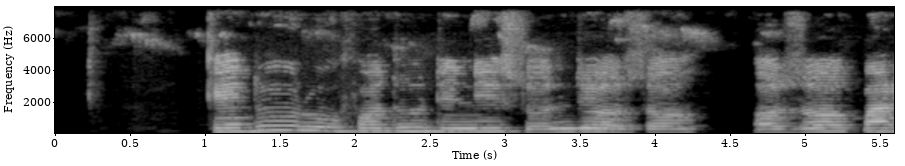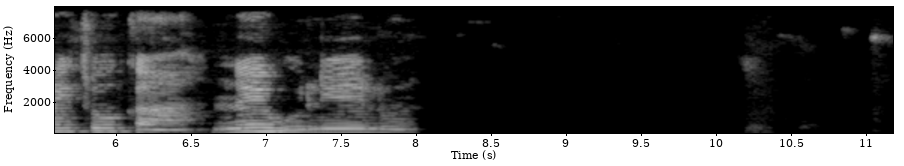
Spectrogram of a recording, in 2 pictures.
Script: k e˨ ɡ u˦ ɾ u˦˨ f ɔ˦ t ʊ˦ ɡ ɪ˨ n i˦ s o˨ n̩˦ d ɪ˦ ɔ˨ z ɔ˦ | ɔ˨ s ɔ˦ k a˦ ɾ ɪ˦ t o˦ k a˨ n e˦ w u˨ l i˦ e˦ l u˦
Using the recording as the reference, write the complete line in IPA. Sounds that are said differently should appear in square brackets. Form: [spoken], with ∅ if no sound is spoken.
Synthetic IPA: k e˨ [d] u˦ ɾ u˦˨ f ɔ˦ [d] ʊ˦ [d] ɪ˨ n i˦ s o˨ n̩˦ d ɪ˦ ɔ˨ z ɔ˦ | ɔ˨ [z] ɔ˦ [k͡p] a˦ ɾ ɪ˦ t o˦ k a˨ n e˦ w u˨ l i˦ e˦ l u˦

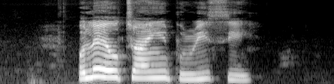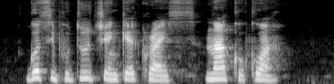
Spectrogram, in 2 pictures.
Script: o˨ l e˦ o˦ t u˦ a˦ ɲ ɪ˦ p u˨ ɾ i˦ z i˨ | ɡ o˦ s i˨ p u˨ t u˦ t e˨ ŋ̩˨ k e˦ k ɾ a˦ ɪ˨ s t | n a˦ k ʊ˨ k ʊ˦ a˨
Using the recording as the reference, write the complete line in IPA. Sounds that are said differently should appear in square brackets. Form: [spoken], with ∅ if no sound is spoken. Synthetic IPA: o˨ l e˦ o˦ t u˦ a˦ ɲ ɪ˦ p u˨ ɾ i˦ [s] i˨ | ɡ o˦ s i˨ p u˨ t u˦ [t͡ʃ] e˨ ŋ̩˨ k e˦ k ɾ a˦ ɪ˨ s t | n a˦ k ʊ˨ k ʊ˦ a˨

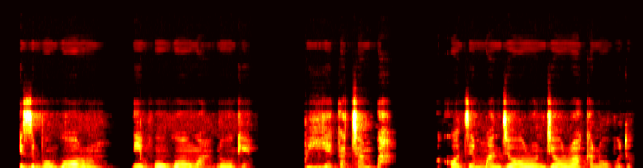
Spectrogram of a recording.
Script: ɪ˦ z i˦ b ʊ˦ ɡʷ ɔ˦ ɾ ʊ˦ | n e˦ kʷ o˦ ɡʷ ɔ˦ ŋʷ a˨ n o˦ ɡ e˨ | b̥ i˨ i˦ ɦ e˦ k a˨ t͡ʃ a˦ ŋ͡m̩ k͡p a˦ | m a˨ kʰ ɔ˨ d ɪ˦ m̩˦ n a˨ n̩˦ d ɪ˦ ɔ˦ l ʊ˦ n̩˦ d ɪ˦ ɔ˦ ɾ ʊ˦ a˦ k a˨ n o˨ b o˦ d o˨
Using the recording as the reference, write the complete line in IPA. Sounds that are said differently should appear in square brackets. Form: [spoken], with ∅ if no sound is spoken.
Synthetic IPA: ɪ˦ z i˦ b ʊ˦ ɡʷ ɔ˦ ɾ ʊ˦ | n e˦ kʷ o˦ ɡʷ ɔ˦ ŋʷ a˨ n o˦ ɡ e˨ | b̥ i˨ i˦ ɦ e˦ k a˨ t͡ʃ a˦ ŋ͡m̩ k͡p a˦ | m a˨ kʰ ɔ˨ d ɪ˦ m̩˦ [m] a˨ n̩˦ d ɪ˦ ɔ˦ [ɾ] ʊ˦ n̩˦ d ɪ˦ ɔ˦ ɾ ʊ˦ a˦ k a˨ n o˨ b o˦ d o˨

